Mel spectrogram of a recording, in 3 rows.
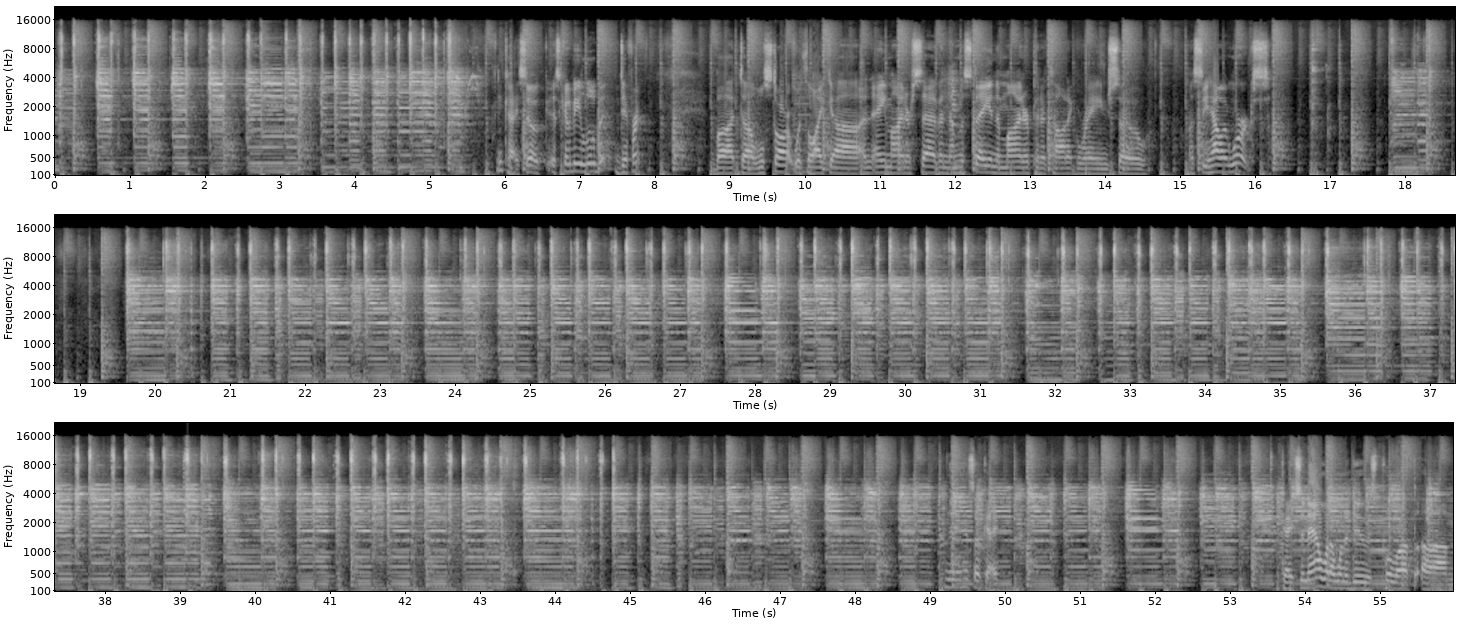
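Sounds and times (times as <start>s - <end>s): electric guitar playing: 0.0s - 8.2s, 8.9s - 13.1s, 17.8s - 55.9s
drum loop: 0.0s - 55.9s.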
